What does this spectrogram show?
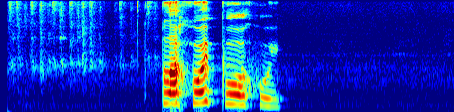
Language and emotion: Russian, neutral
